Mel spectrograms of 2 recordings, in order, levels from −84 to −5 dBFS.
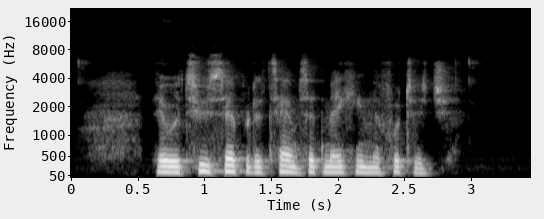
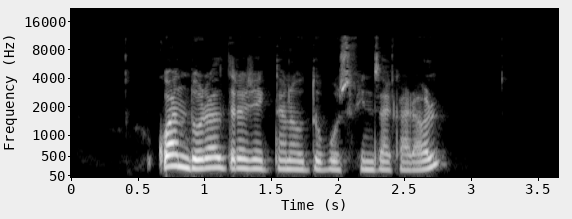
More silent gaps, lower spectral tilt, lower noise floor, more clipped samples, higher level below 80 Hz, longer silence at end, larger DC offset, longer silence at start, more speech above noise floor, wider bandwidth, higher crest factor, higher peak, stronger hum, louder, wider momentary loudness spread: neither; first, -8 dB/octave vs -6 dB/octave; second, -47 dBFS vs -68 dBFS; neither; about the same, -66 dBFS vs -70 dBFS; second, 0.65 s vs 0.9 s; neither; about the same, 0.65 s vs 0.65 s; second, 29 dB vs 49 dB; second, 7.4 kHz vs 11.5 kHz; about the same, 16 dB vs 20 dB; second, -4 dBFS vs 0 dBFS; neither; about the same, -19 LUFS vs -20 LUFS; about the same, 12 LU vs 12 LU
